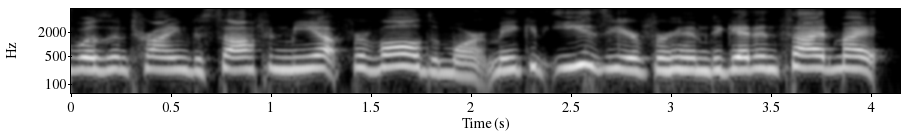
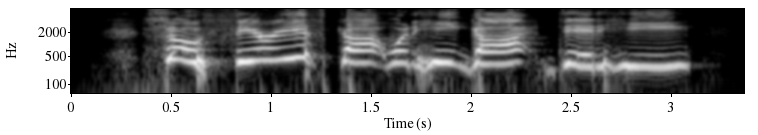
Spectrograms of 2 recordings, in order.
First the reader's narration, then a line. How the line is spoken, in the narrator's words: Harry yelled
